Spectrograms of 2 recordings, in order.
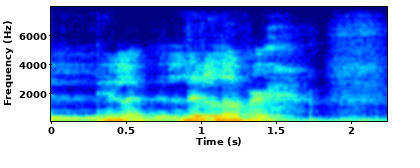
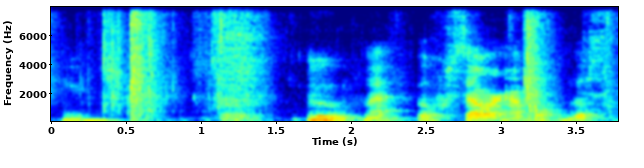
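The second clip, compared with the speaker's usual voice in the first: normal talking voice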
